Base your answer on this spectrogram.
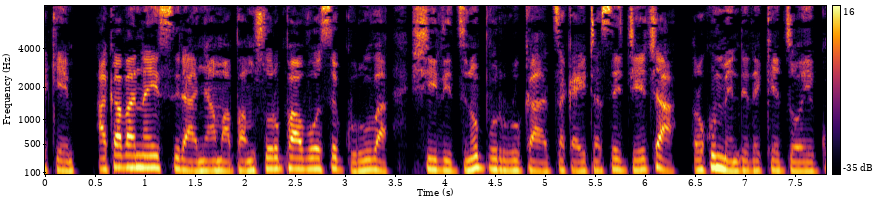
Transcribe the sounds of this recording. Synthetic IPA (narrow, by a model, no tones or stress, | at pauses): ke | akaʋanaisiɾaɲamapamuso̞ɾo̞paʋo̞se̞ɡʱuɾuːʋaʃirid͡zino̞bʱuɾurukad͡zakaitase̞d͡ʒe̞t͡ʃaro̞kum̤e̞nde̞ɾe̞ke̞d͡zojeɡʱu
